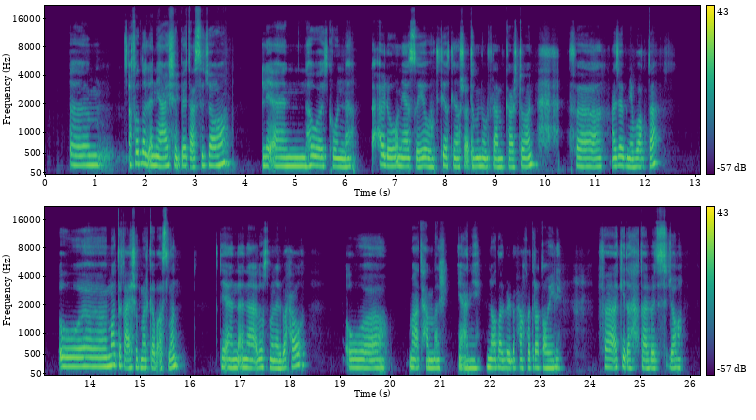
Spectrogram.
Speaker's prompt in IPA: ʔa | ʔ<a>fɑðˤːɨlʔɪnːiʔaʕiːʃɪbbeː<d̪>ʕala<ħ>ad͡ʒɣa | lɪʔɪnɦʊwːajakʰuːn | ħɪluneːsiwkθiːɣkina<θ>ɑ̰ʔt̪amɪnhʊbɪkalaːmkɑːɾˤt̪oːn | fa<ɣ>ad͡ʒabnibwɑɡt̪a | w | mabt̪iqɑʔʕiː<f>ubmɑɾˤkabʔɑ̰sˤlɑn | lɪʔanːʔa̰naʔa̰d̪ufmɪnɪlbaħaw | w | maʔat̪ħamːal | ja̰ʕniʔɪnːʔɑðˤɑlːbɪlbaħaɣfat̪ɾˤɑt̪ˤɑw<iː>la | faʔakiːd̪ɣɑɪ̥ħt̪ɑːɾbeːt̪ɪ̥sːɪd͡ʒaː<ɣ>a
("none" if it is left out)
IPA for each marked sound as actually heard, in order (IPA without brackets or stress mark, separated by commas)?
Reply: ɑ, t̪, s, ʃ, ʕ, ʃ, iː, ɣ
